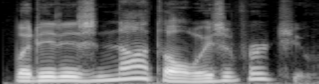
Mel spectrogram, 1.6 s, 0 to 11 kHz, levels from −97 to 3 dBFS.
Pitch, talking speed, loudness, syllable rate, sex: 160 Hz, 265 wpm, -16 LUFS, 6.1 syllables/s, male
